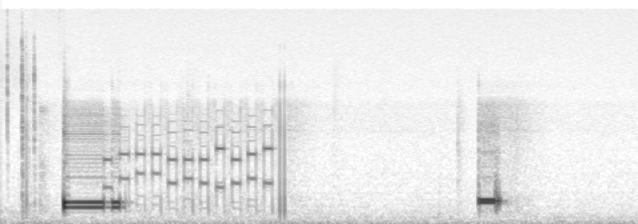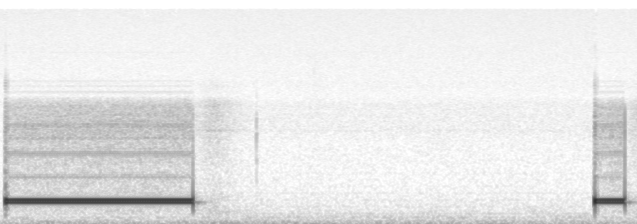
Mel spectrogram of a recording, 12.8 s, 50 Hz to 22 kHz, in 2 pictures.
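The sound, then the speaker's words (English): Touch-tone telephone dialing of a 1-800 number that turns out to be unavailable: a quick run of many keypad beeps, then after pauses a short tone, a long steady tone of about two seconds, and another short tone at the end. “Still in the heavy metals, we've got iridium to call. So, 1-800-IRIDIUM. I-R-I-D-I-U-M.”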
